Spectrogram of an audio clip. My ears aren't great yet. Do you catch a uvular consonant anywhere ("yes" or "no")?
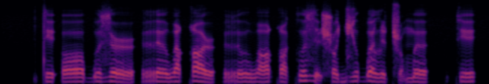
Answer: yes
